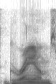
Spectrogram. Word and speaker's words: Graham's: Joseph I'm sorry because I was pronouncing it wrong it's Grahams plural GRA H AMS guide services com yep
